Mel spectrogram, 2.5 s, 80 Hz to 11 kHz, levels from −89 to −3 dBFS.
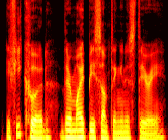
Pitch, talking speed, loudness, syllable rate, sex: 115 Hz, 240 wpm, -20 LUFS, 6.3 syllables/s, male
